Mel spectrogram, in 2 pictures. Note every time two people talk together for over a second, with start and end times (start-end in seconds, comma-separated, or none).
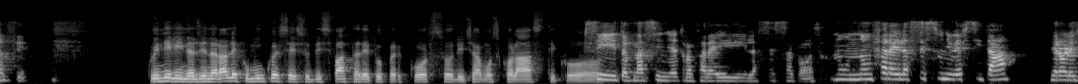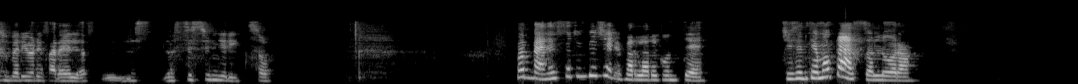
none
